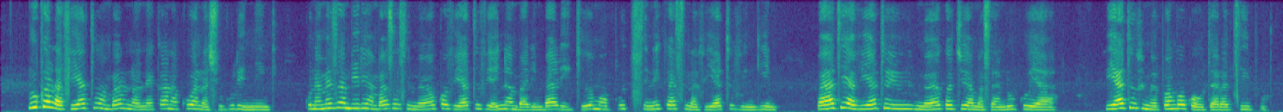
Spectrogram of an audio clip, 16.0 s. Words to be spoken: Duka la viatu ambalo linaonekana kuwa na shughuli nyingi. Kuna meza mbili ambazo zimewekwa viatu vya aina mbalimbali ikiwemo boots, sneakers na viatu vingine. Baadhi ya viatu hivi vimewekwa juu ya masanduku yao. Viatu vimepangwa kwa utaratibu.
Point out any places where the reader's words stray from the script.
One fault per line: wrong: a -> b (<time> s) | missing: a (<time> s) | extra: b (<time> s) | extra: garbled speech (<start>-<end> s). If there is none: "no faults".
no faults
